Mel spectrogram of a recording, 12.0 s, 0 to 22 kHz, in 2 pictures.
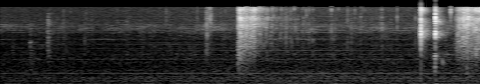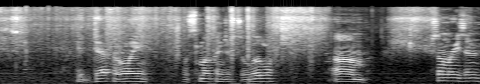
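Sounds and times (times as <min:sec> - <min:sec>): bubble wrap crinkling: 0:02.5 - 0:10.8.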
